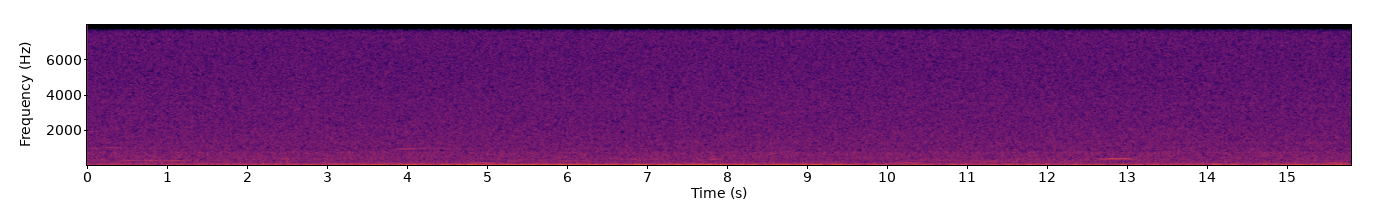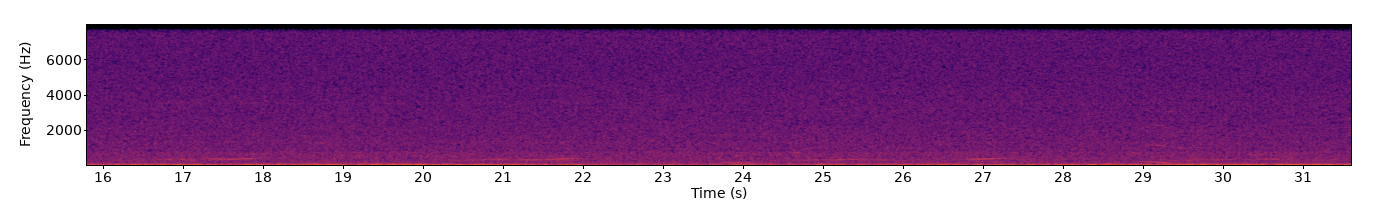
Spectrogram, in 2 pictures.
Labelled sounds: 3.9	4.2	humpback whale, 0.86 to 0.99 kHz
29.0	29.3	humpback whale, 1.1 to 1.2 kHz

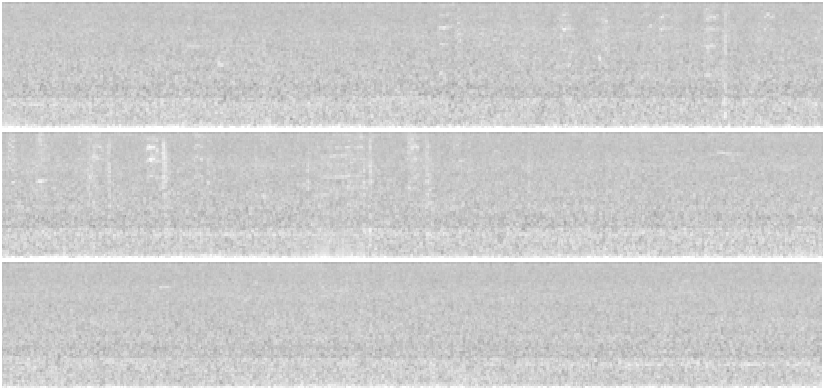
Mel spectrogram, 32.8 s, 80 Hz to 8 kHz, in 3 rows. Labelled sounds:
15.2	15.7	Pacific white-sided dolphin, 2.6 to 4.6 kHz

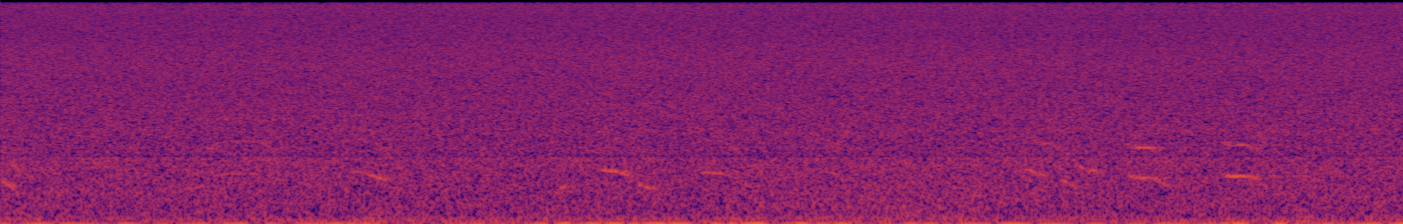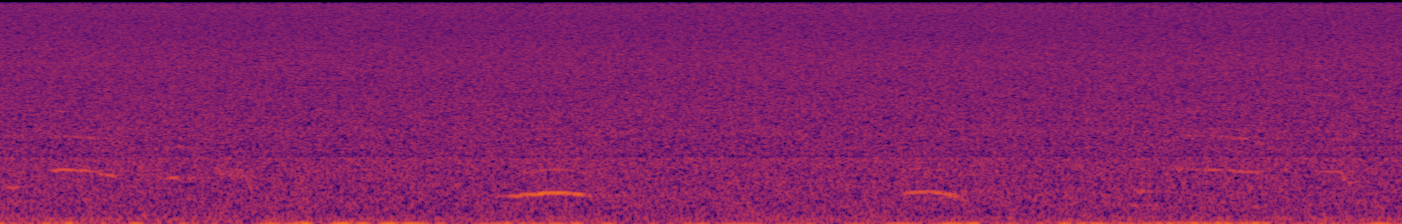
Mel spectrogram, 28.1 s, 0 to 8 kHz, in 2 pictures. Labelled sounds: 11.3	11.6	humpback whale, 0.90 to 1.0 kHz

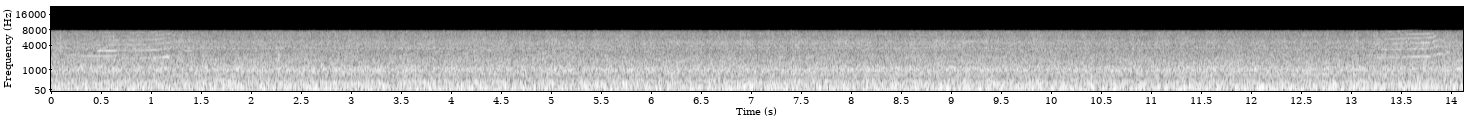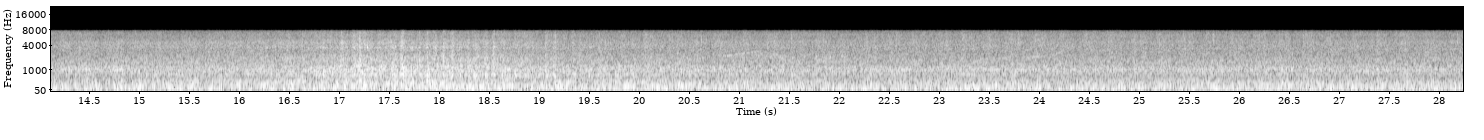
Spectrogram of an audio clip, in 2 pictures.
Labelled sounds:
0.2	1.2	killer whale, southern resident, 2.0 to 5.5 kHz
13.3	13.8	killer whale, southern resident, 3.1 to 7.8 kHz
20.8	21.2	killer whale, southern resident, 2.2 to 2.8 kHz

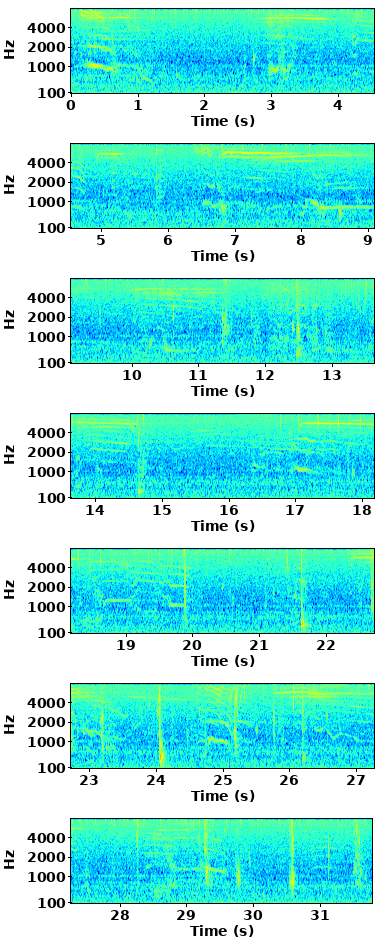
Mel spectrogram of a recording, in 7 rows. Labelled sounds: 0.0	1.1	killer whale, southern Alaska resident, 0.74 to 8.0 kHz
2.7	3.9	killer whale, southern Alaska resident, 0.60 to 8.0 kHz
4.1	6.0	killer whale, southern Alaska resident, 0.46 to 8.0 kHz
6.4	11.5	killer whale, southern Alaska resident, 0.51 to 8.0 kHz
13.7	14.6	killer whale, southern Alaska resident, 0.64 to 8.0 kHz
15.4	20.0	killer whale, southern Alaska resident, 0.74 to 8.0 kHz
21.4	21.8	killer whale, southern Alaska resident, 1.1 to 8.0 kHz
22.3	23.6	killer whale, southern Alaska resident, 0.83 to 8.0 kHz
24.5	27.6	killer whale, southern Alaska resident, 0.55 to 8.0 kHz
28.3	29.7	killer whale, southern Alaska resident, 0.87 to 8.0 kHz
30.8	31.4	killer whale, southern Alaska resident, 1.0 to 3.3 kHz

